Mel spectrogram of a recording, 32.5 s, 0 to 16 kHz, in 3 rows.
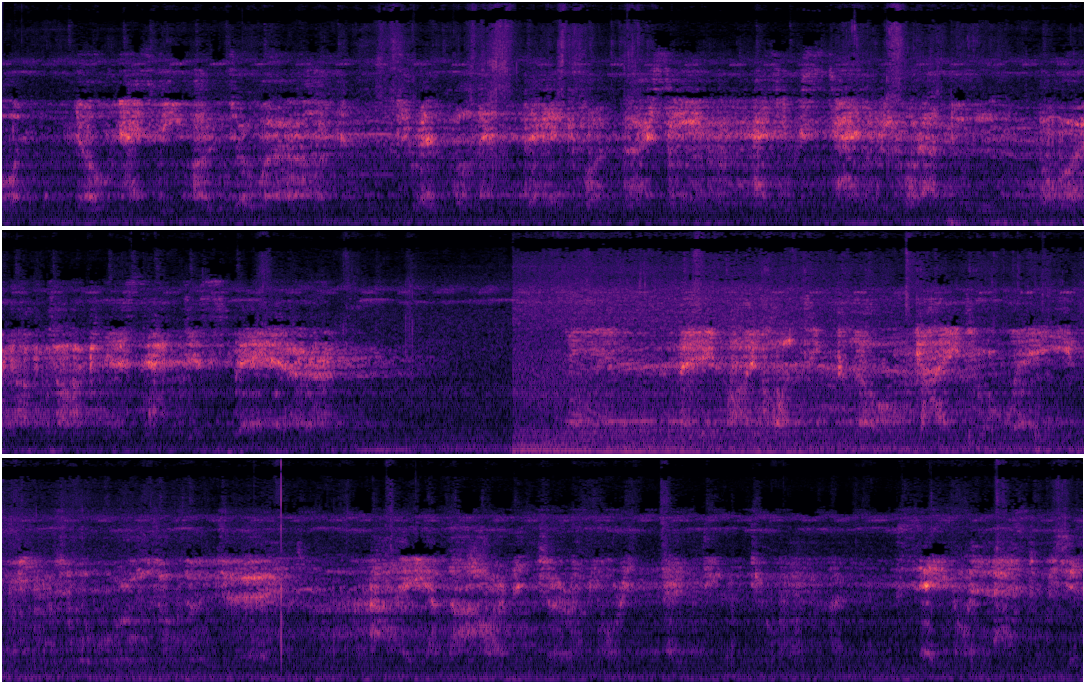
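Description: Animatronic 12-foot levitating reaper Halloween prop speaking its recorded spooky voice lines through its built-in speaker. A low rumble joins about halfway through and fades over a few seconds.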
